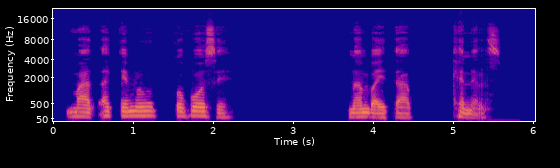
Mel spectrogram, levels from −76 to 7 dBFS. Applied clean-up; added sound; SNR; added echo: neural mask model Resemble Enhance denoiser.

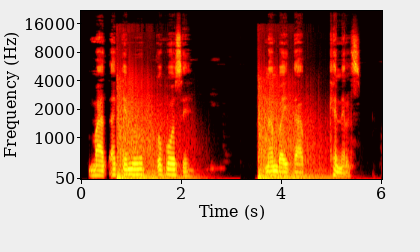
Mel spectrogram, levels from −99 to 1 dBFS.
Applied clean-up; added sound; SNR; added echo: none; Explosion; 7 dB; none.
